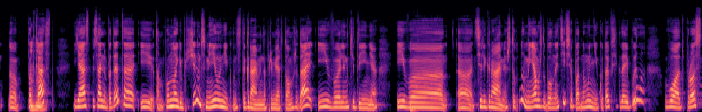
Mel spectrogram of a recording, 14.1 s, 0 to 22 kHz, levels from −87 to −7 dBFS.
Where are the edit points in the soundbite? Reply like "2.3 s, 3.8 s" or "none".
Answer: none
